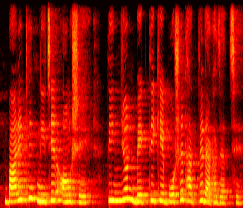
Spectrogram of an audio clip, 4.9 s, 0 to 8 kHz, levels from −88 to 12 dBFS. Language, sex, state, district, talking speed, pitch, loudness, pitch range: Bengali, female, West Bengal, Alipurduar, 110 wpm, 275 Hz, -14 LUFS, 255-320 Hz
